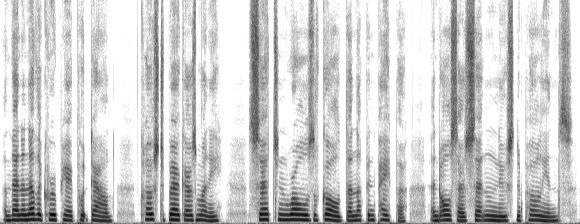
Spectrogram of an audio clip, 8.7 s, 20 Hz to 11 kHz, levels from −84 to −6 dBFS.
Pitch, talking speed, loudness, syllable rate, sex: 230 Hz, 160 wpm, -17 LUFS, 4.8 syllables/s, female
